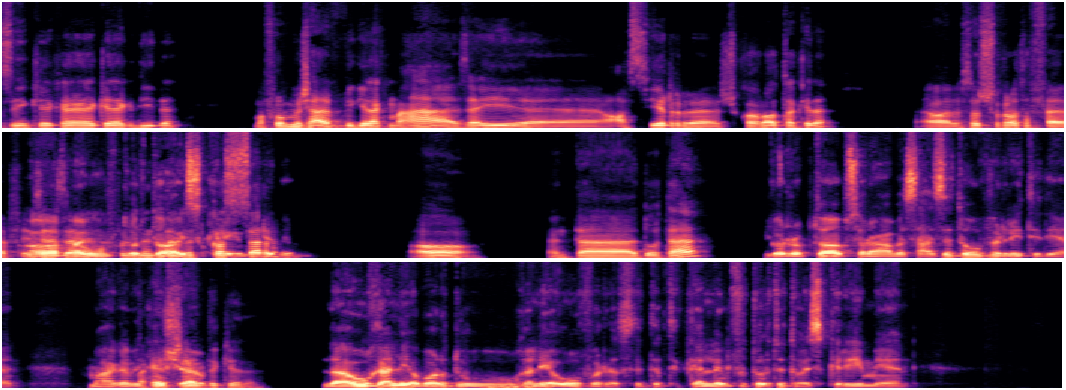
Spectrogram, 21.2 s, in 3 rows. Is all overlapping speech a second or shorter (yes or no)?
no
